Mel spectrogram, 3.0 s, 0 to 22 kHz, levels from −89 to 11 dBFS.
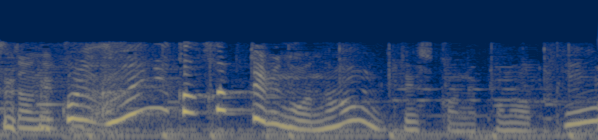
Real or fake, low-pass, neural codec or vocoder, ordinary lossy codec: real; 7.2 kHz; none; none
